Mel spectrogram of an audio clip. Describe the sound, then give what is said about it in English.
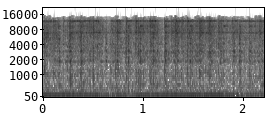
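Coins tossed into a laundry machine, heard as a continuous stream of rapid, bright metallic clinks and jingles over a low, steady hum. “Then simply duct tape the shaker to the top of the machine. Toss in your quarters.”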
